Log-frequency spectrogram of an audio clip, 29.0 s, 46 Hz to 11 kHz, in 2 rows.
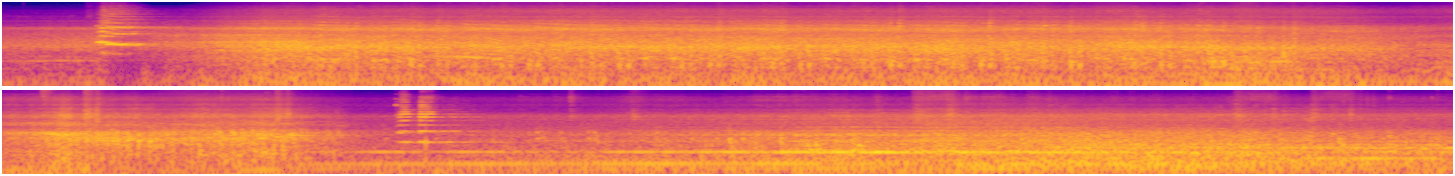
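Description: Trains passing close by on the track, with wheel and rail noise, and brief horn toots at about 1 s and 19 s. From about 18 s, the steady low drone of diesel locomotives takes over as they pull alongside.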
